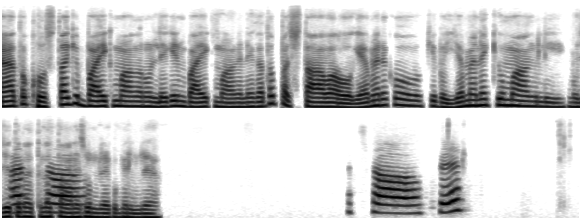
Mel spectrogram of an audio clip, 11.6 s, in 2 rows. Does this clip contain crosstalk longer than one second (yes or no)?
no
